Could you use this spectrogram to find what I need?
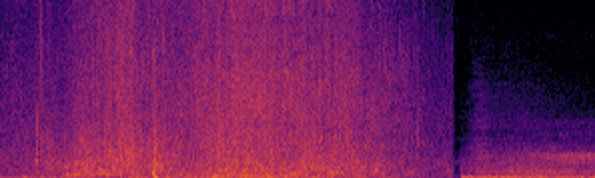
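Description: Water splashes against a rowing boat.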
